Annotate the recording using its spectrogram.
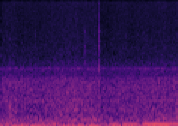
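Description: Steady low background rumble with no speech, and a single faint click a little over a second in.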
